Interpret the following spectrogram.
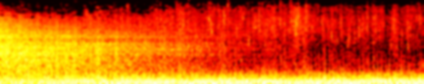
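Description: Cinematic explosion sound effect in its tail: a loud, steady low rumble while the hiss of the blast fades away.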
